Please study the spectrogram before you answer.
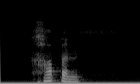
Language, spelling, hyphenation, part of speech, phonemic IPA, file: Dutch, gappen, gap‧pen, verb, /ˈɣɑpə(n)/, Nl-gappen.ogg
- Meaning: to steal, to appropriate oneself something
